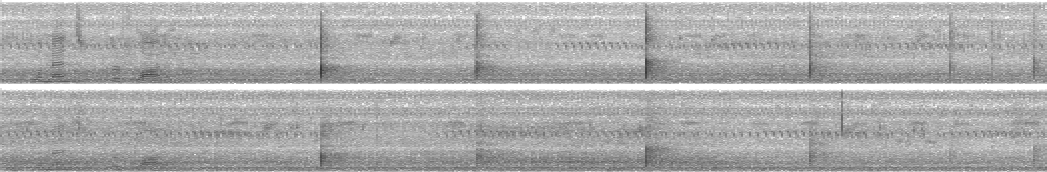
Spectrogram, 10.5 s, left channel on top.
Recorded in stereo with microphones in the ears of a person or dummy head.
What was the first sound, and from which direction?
A woman speaking, 55° left (ahead or behind).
